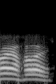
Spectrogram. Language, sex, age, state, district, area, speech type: Assamese, female, 45-60, Assam, Dhemaji, rural, conversation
